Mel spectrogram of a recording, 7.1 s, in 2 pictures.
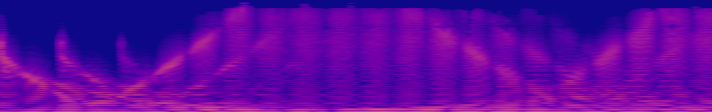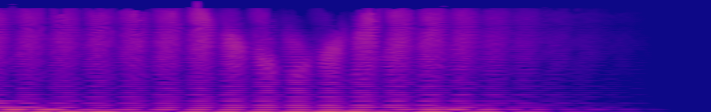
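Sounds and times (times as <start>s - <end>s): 
vintage science fiction UFO beam ray: 0.4s - 6.8s.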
